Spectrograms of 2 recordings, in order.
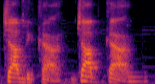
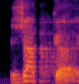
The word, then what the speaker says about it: Żabka: It is, they just look at something and they just go like Żabka. Like Jabika. Żabka, yeah.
